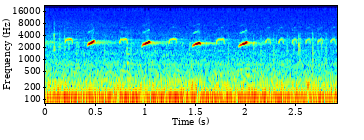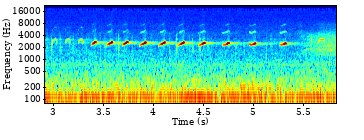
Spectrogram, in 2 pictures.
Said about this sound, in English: and on the top you put a pretty little bell, and the one cam pops it open, and the bird pops up and moves around and sings, and the other one operates a little organ.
